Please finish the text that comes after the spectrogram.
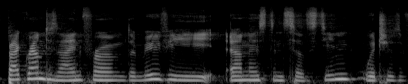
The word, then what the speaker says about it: Ernest: How do I pronounce it correctly in French Ernest Ernest et et Célestine.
